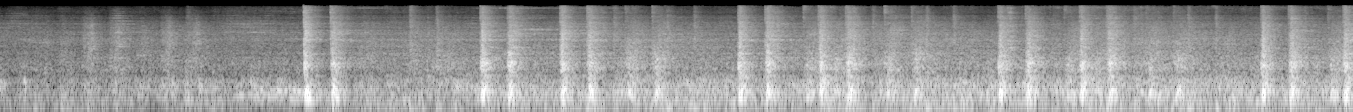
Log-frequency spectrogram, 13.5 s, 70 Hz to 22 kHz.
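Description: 15-car E231/E233-series electric commuter train pulling into a platform. A low rumble builds as it approaches, then from about three seconds in the wheels clatter over the rail joints in regular double clacks as the cars roll past.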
